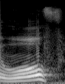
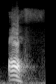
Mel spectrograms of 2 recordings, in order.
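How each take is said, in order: First: The vowel is a full, clear vowel. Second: The vowel is a short, reduced uh sound. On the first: The speaker calls it wrong. "You don't say off" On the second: The speaker calls it right. "you say off. ... This O is pronounced as uh"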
